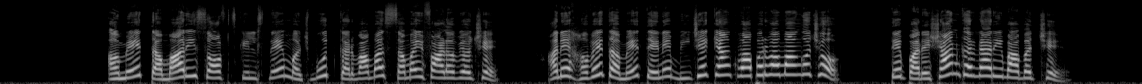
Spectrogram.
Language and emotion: Gujarati, angry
